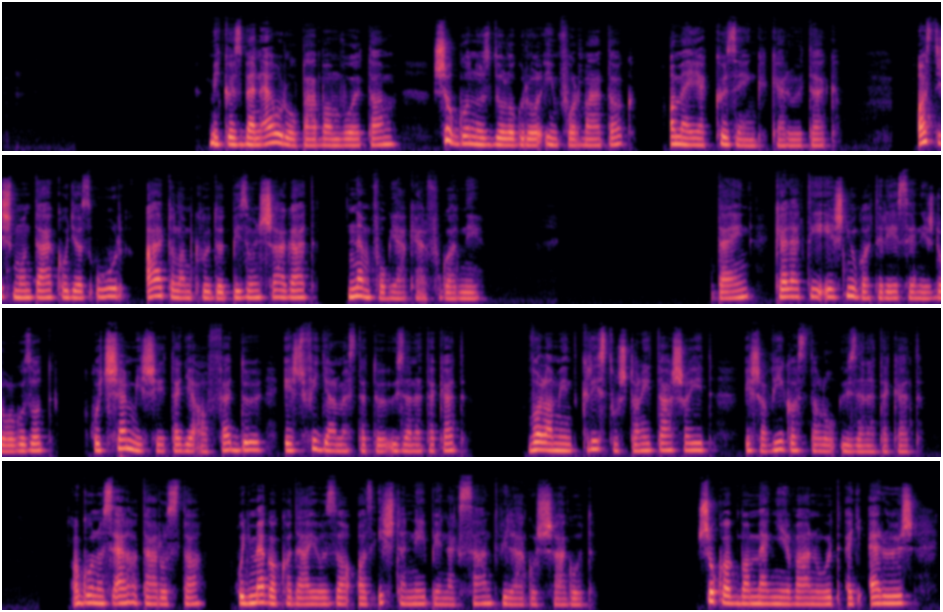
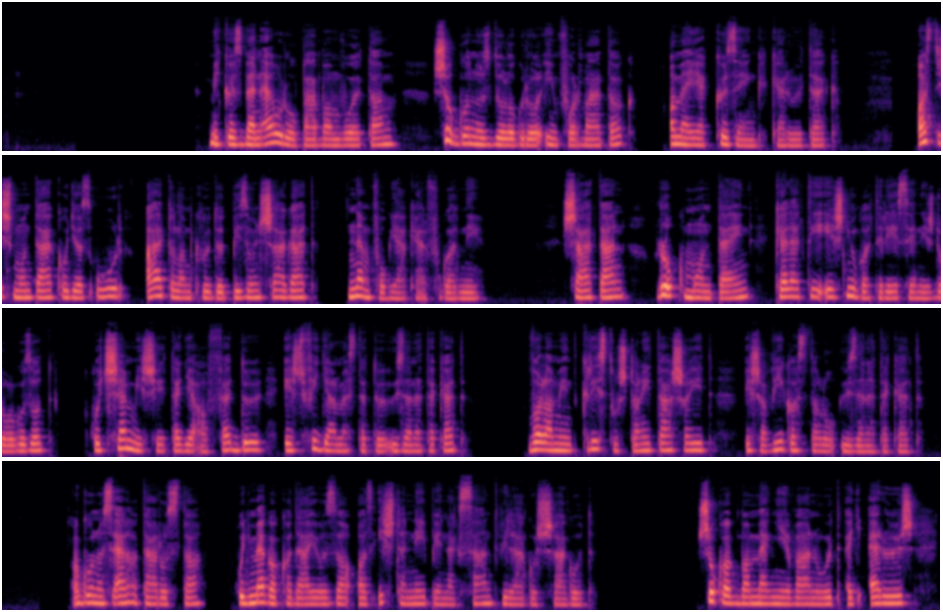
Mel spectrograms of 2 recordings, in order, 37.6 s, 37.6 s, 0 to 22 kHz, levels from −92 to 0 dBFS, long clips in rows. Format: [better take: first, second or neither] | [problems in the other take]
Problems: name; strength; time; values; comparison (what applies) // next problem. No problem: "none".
second | audio cutting out; at 15 s for 1.5 s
